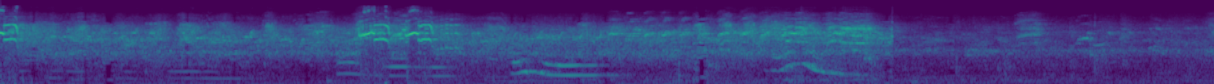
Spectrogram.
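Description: Many small caged birds chirping and twittering together, dying down about four and a half seconds in.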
